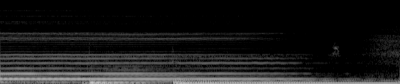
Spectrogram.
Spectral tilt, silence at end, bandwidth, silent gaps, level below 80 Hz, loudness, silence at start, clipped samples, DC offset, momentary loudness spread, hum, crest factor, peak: -8.5 dB/octave; 0 s; 10.5 kHz; none; -28 dBFS; -28 LUFS; 0 s; under 0.1%; under 0.1%; 8 LU; none; 14 dB; -10 dBFS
